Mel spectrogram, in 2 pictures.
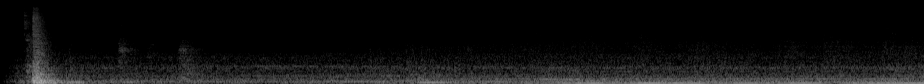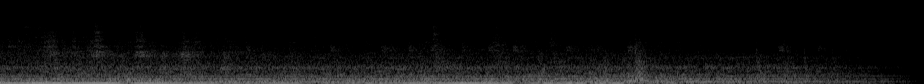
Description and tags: elevator travel 4
The sound of travelling in a typical elevator. Recorded in an apartment building in Caloundra with the Zoom H6 XY module.
elevator, mechanical, moving, travelling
